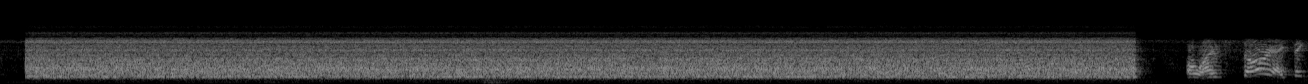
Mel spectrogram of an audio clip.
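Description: Steady rushing hiss from a Yupiteru multi-band scanner's speaker tuned to the ISS downlink on 145.800 MHz FM, with no signal on the channel. It switches on abruptly just after the start and cuts off abruptly about a second before the end.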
